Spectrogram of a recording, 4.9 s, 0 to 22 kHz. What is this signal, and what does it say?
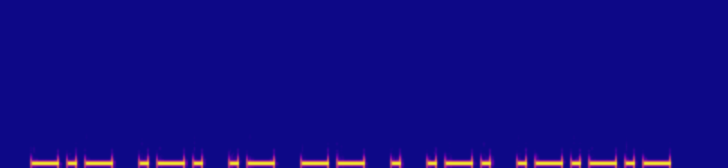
Morse code, heard as a keyed tone, about 19 wpm, 700 Hz. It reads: KRAMER.
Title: A Sound Of Thunder 20wpm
